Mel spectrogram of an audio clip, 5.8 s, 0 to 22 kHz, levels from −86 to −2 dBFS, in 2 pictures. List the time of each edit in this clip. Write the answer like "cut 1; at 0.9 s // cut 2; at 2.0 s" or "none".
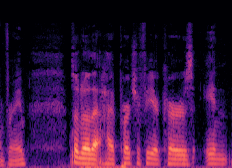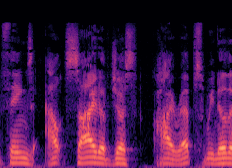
cut 1; at 0.9 s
